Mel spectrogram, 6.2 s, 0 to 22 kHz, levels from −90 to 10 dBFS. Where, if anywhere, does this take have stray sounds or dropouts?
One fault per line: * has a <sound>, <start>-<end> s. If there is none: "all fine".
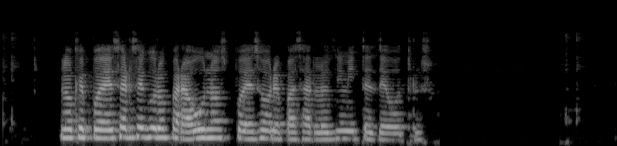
all fine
